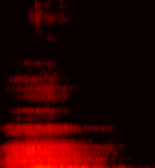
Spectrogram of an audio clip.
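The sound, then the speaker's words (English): A slow breath drawn in through the nose and let out through the mouth during a calming breathing exercise, a soft airy rush that swells and then fades away, with no talk. “In through your nose, and exhale from your mouth.”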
